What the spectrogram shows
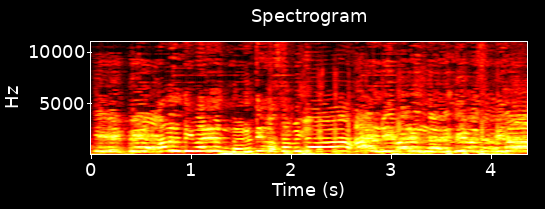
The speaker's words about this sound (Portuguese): Essa é a torcida argentina que tá no Catar.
